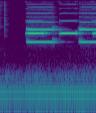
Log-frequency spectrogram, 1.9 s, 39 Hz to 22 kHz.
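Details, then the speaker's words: Notifier NFS2-3030 with NCA-2 panel and DVC, after database and audio library download: steady high-pitched trouble tone with short dips during initialization while DVC offline; troubles shown include no service, ground fault, audio library incompatible. "As you can hear, the panel is doing its little initialization stage."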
